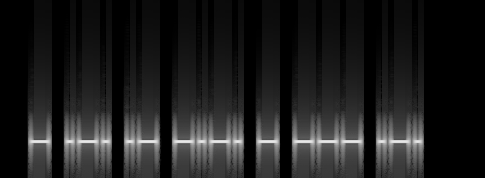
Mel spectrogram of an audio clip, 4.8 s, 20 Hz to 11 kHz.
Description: Morse code, heard as a keyed tone, about 20 wpm, 700 Hz. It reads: TRACTOR
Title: Easy Words with Hints - 20wpm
